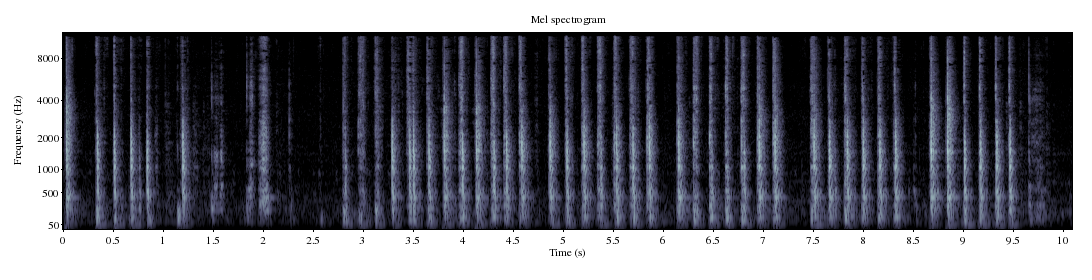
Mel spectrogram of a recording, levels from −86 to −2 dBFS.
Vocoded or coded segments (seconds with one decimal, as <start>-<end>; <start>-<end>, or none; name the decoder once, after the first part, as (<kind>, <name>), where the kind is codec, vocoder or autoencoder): 3.5-4.4 (vocoder, BigVGAN v2)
